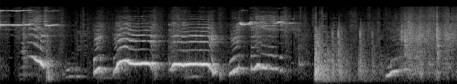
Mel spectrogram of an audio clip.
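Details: Pyrenean mountain dog pups, a 46-day-old litter (A6) at La Borda d'Urtx in Cerdanya, Catalan Pyrenees, whine insistently: long clear tonal cries, some held level and others dipping, repeated in quick succession, ending with rustling noise.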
